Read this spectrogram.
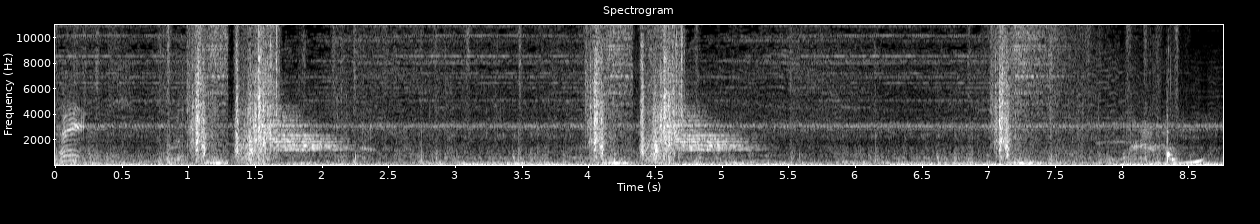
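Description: Game coins jingle in short bright bursts, each ringing out.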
